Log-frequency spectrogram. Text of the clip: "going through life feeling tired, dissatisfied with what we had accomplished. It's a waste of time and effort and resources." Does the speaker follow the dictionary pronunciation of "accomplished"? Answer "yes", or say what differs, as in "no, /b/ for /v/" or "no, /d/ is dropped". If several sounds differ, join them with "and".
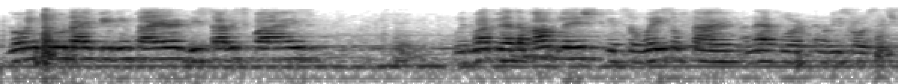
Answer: yes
